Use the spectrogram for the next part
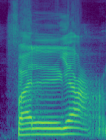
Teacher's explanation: Huruf du kita panjangkan 2 harokat ya, karena di depannya terdapat waw sukun.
